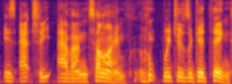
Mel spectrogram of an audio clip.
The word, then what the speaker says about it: Avantime: the owner has just told me the correct pronunciation is actually avantime which is a good thing so let's have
